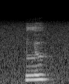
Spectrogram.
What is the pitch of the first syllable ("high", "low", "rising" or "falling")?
falling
